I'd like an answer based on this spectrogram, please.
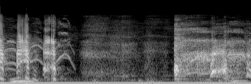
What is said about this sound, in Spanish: esta vez ha tenido el detalle de no toser directamente. Va a ser así, por poco. Ha hecho teatro. Le he pedido. Una deferencia, ¿no? Hacia los compañeros, sí, que vienen luego. No toser directamente en el micro.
